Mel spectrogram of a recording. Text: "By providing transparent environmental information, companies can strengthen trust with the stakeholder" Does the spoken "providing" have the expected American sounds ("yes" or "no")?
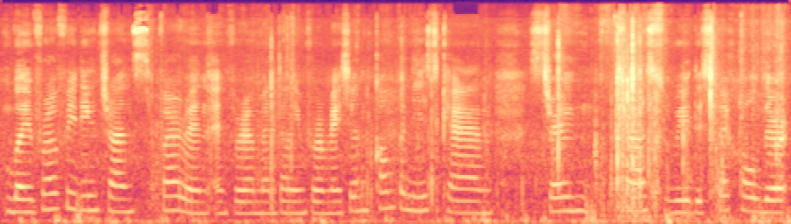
no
